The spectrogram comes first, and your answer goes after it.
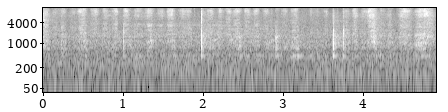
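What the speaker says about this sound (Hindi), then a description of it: "हाँ मैं लिख देता हूँ" Numbers are written by hand during a maths lesson on divisibility rules, a faint continuous scratching with a few light taps under steady background hiss.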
